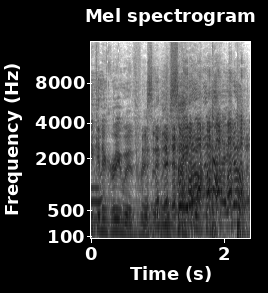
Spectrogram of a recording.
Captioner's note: laughing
